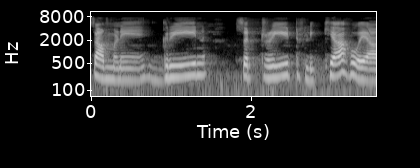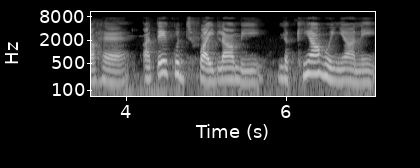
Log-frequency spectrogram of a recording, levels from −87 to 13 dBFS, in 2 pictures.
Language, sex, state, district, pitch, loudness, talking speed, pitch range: Punjabi, female, Punjab, Pathankot, 200 Hz, -16 LUFS, 110 wpm, 180-245 Hz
